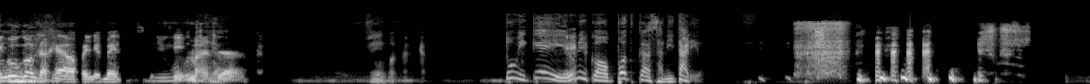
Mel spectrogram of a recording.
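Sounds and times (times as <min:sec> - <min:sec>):
speech: 0:00.0 - 0:02.6, 0:03.6 - 0:04.3, 0:05.0 - 0:07.1, 0:07.9 - 0:10.4
pet cat breathy hiss-like sound: 0:07.9 - 0:08.6
laughter: 0:08.6 - 0:09.5.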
